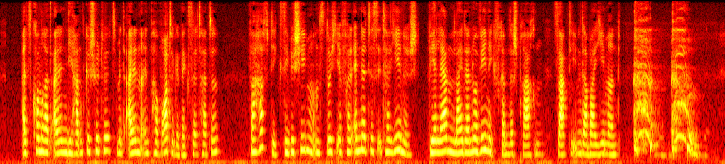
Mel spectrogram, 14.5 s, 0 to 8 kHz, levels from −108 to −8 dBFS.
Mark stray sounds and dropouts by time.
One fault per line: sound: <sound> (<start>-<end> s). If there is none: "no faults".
sound: cough (12.7-14.2 s)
